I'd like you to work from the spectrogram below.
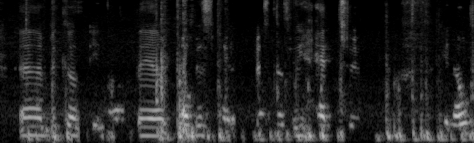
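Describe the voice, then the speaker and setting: A woman at medium pitch and moderate pace, ordinary pitch variation, noticeable background noise. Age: 60s. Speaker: online business owner. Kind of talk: testimony. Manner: halting, many fillers.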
